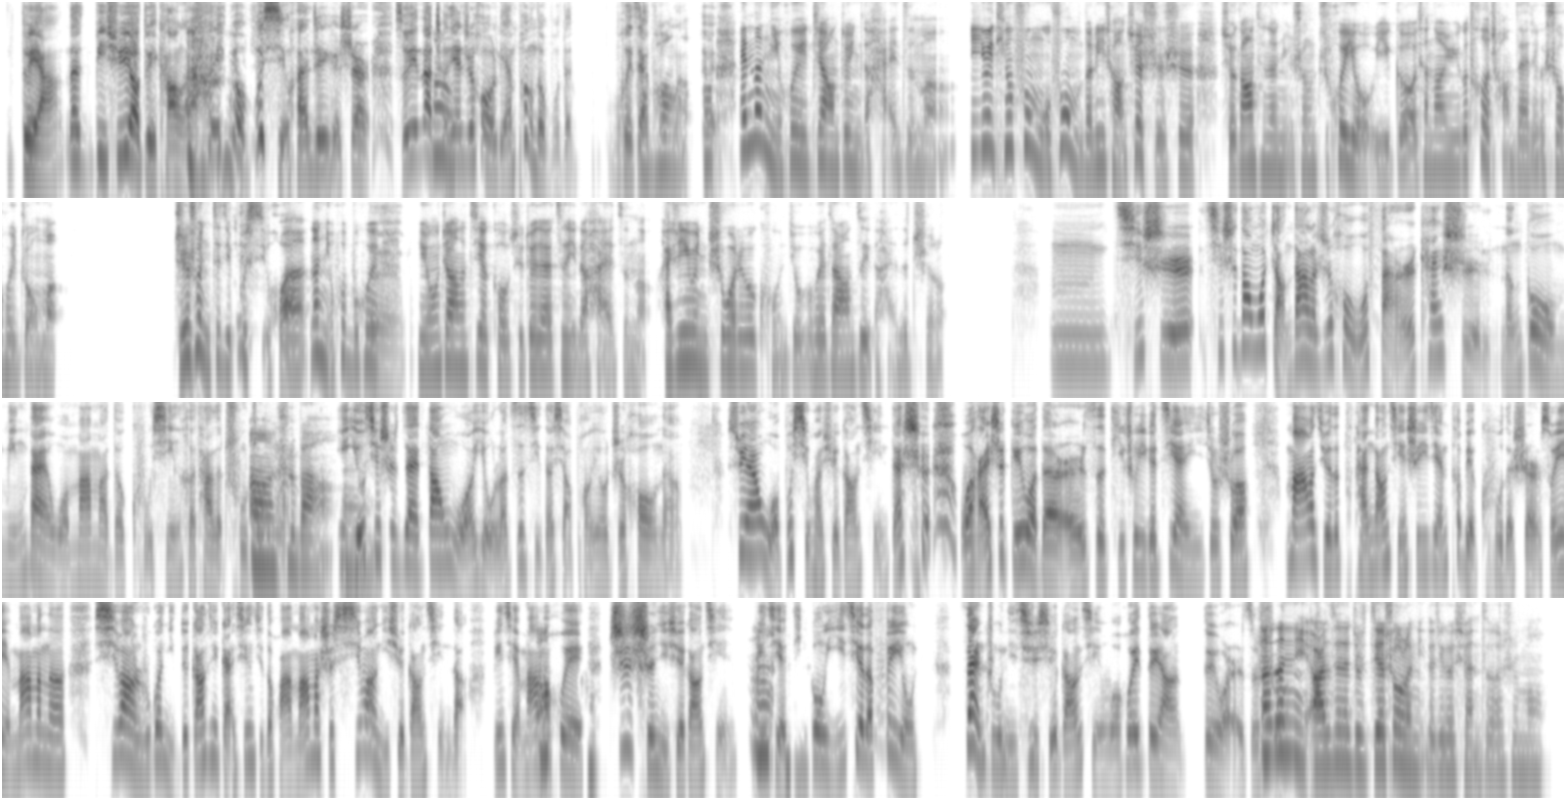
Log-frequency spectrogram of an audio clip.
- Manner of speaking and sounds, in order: other background noise; chuckle; laughing while speaking: "因为我不喜欢这个事儿"; tapping; laughing while speaking: "但是"; sniff; laughing while speaking: "你去"
- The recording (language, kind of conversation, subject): Chinese, podcast, 家人反对你的选择时，你会怎么处理？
